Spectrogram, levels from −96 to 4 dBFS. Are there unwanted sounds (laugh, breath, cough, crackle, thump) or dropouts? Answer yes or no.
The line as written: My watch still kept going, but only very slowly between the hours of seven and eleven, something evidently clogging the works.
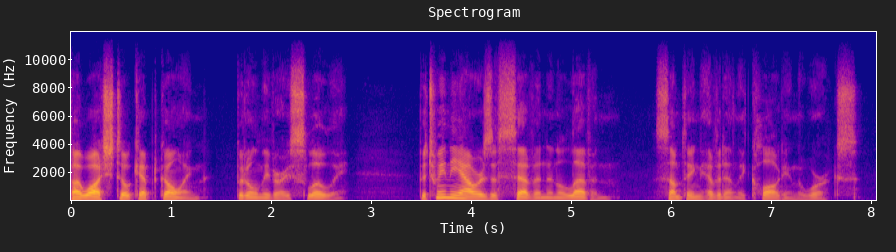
no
